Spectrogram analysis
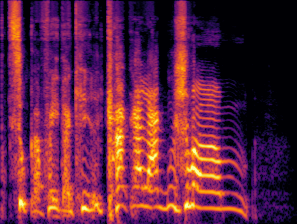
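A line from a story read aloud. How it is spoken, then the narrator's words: Angry shout while hopping. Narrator (German): schrie er zornig auf einem Bein hüpfend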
